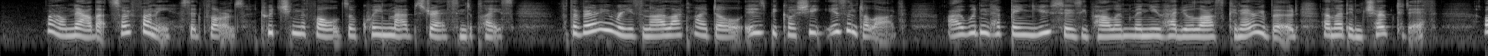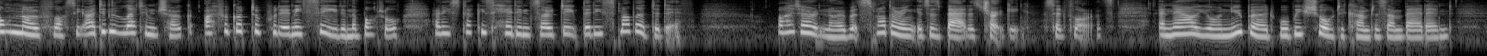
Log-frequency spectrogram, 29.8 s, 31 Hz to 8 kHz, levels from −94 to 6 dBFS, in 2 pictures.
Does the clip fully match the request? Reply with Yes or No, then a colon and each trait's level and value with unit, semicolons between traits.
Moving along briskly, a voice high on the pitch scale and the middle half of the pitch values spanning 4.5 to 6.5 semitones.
Yes: fast, 210 wpm; very high, 260 Hz; average, 5.1 semitones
